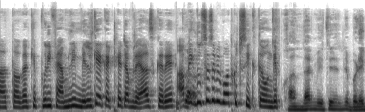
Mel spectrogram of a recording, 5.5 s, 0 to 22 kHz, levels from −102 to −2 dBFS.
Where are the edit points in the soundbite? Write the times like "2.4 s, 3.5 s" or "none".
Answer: 2.7 s, 4.2 s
